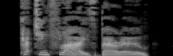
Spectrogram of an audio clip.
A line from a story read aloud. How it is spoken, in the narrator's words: I taunt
